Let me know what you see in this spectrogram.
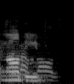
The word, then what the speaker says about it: Maldives: How do you pronounce the Maldives? – Yeah, Maldives.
